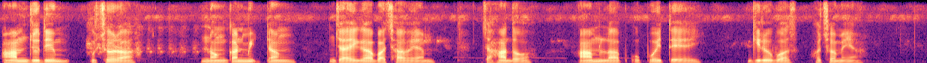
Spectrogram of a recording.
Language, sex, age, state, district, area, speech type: Santali, male, 18-30, West Bengal, Birbhum, rural, read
